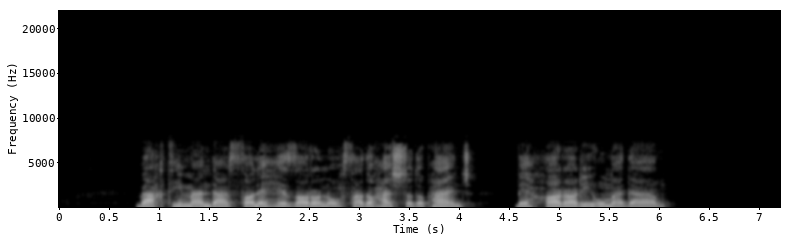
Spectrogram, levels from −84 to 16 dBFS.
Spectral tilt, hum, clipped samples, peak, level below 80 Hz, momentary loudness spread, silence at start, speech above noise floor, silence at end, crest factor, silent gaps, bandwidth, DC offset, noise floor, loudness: -5.5 dB/octave; none; under 0.1%; -6 dBFS; -68 dBFS; 8 LU; 0.8 s; over 67 dB; 1.15 s; 20 dB; none; 7.6 kHz; under 0.1%; under -90 dBFS; -24 LUFS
